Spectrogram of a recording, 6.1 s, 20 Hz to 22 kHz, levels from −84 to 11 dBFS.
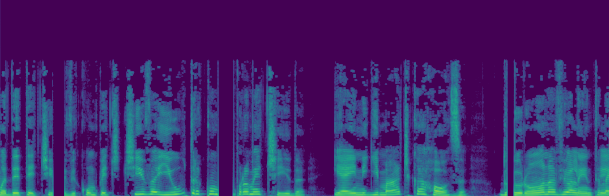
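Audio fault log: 0.53–0.65 s, 2.18–2.34 s, 5.07–5.15 s, Bluetooth stall: speech drops to dead silence for 122, 155 and 79 ms, then resumes, likely from interference starving the headphones' buffer.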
